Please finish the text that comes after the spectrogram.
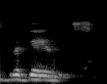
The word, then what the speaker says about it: gregarious: So the correct pronunciation is gregarious.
